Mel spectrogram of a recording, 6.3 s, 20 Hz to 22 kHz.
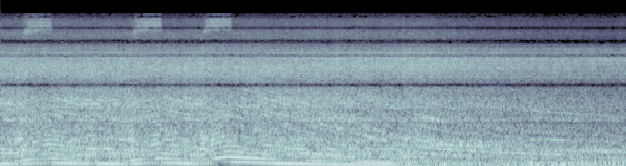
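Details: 2003 VW Passat Wagon 2.8L V6 after flex pipes were replaced, getting about 10 mpg: revs with an odd steady hiss and rasp over the engine note; owner suspects a vacuum or exhaust leak, unconfirmed, unidentified engine noise.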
